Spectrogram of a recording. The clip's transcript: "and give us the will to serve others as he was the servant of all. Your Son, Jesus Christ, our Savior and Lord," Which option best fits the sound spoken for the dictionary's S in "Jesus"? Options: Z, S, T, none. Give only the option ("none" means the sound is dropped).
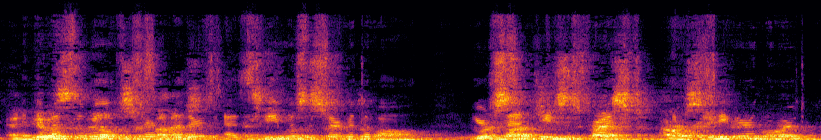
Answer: S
